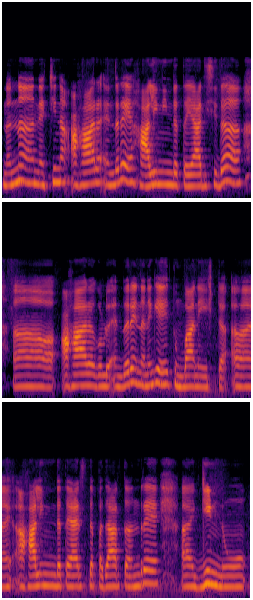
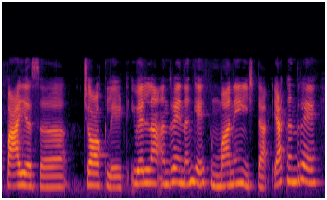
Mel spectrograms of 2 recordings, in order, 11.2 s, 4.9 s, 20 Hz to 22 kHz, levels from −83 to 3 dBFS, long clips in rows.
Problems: none marked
